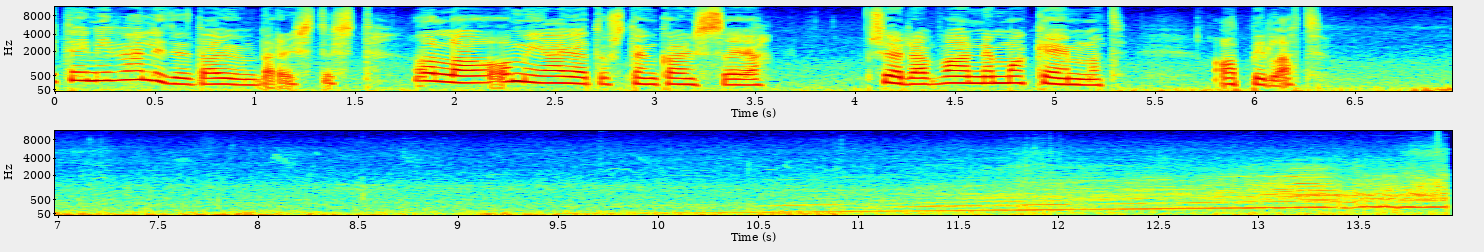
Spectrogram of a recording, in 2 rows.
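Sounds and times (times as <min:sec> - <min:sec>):
speech: 0:00.0 - 0:06.4
low outdoor rumble: 0:00.0 - 0:13.9
motorcycle engine passing a fenced pasture: 0:09.8 - 0:13.9.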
